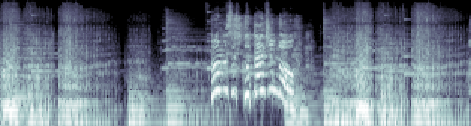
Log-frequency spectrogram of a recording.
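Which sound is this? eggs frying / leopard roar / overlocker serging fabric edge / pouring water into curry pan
leopard roar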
